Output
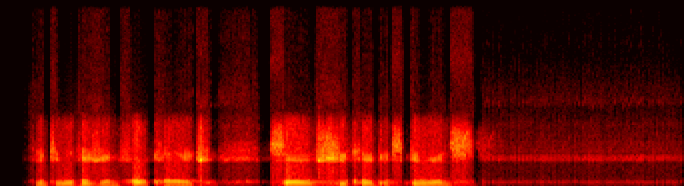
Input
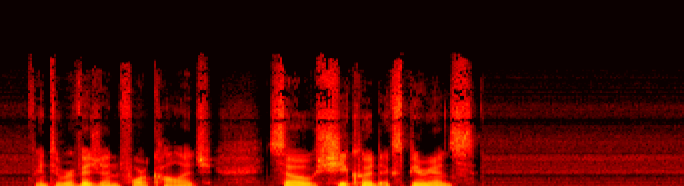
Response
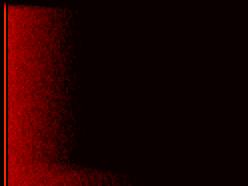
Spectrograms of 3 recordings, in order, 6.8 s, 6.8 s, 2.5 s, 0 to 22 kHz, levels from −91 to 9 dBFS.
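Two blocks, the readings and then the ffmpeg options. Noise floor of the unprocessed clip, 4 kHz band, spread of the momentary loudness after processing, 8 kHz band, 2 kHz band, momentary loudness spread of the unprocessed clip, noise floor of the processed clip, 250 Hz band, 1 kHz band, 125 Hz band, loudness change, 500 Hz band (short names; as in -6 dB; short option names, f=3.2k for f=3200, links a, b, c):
-61 dBFS, +7.5 dB, 14 LU, 0.0 dB, -10.5 dB, 13 LU, -68 dBFS, -9.0 dB, 0.0 dB, -13.0 dB, 0.0 dB, +1.5 dB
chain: -filter_complex "[0:a]acrossover=split=180|520[a][b][c];[a]acompressor=threshold=-37dB:ratio=4[d];[b]acompressor=threshold=-40dB:ratio=4[e];[c]acompressor=threshold=-34dB:ratio=4[f];[d][e][f]amix=inputs=3:normalize=0,highpass=120,adynamicequalizer=threshold=0.00355:dfrequency=440:dqfactor=1:tfrequency=440:tqfactor=1:attack=5:release=100:ratio=0.375:range=4:mode=cutabove:tftype=bell,afftfilt=real='re*(1-between(b*sr/4096,760,3000))':imag='im*(1-between(b*sr/4096,760,3000))':win_size=4096:overlap=0.75,acrossover=split=450 4200:gain=0.1 1 0.112[g][h][i];[g][h][i]amix=inputs=3:normalize=0,dynaudnorm=f=230:g=3:m=16dB,aresample=16000,acrusher=bits=3:mode=log:mix=0:aa=0.000001,aresample=44100,aeval=exprs='sgn(val(0))*max(abs(val(0))-0.00237,0)':c=same,asplit=2[j][k];[k]adelay=256.6,volume=-21dB,highshelf=f=4k:g=-5.77[l];[j][l]amix=inputs=2:normalize=0"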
